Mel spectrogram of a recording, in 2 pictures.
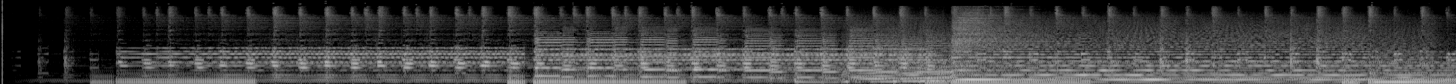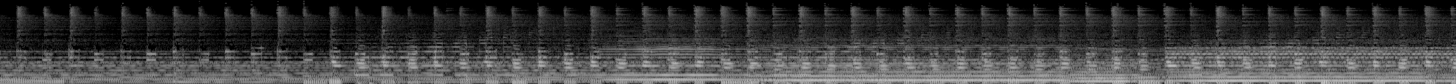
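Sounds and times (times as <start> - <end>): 
lead melody: 1.1 - 29.1.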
